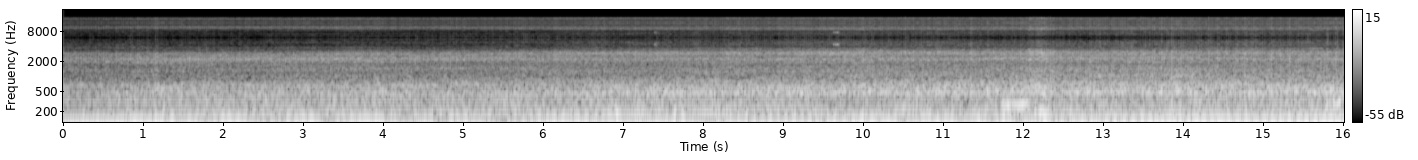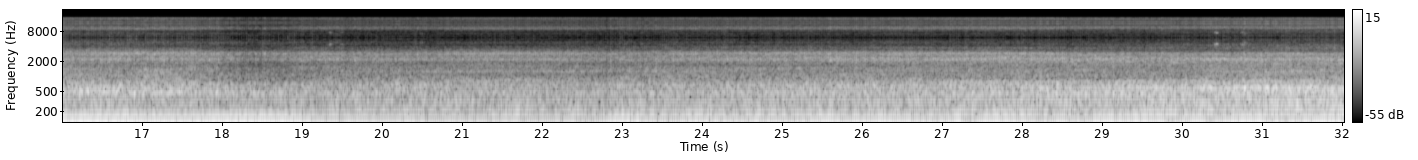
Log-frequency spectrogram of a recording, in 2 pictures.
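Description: Tractor diesel engine running steadily at low revs, with small rises and falls in level.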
